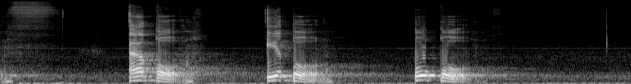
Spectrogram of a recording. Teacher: یہ قاف موٹا بھی ہے اور اس پر قلقلہ بھی ہے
